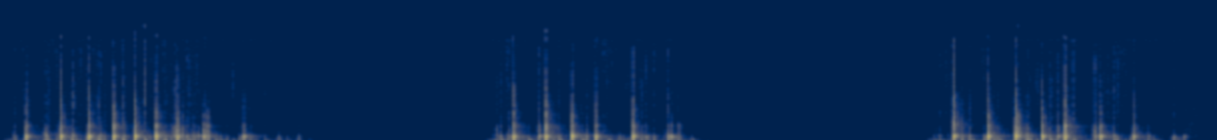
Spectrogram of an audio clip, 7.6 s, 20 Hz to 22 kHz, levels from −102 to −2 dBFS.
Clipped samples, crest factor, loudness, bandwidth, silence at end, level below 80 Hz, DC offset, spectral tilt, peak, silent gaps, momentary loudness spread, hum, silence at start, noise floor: under 0.1%; 28 dB; -37 LUFS; 8.6 kHz; 0.7 s; -68 dBFS; under 0.1%; -6.5 dB/octave; -12 dBFS; 1.89-3.04 s, 4.42-5.79 s; 18 LU; none; 0.15 s; -54 dBFS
